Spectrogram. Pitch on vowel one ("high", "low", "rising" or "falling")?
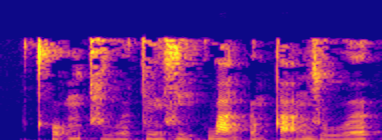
rising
